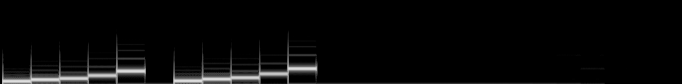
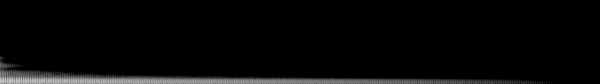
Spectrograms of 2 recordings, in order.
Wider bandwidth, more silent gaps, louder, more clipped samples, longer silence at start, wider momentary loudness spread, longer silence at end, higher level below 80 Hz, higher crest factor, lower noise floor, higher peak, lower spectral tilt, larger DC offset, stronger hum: first, 2 kHz vs 1 kHz; neither; first, -13 LUFS vs -25 LUFS; neither; about the same, 0 s vs 0 s; second, 4 LU vs 23 LU; first, 3.65 s vs 1.6 s; second, -50 dBFS vs -38 dBFS; second, 8 dB vs 20 dB; first, -87 dBFS vs -74 dBFS; about the same, -6 dBFS vs -4 dBFS; about the same, -14.5 dB/octave vs -14.5 dB/octave; neither; neither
